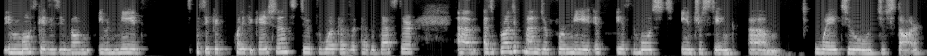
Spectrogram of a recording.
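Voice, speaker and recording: A woman's voice: medium pitch, little pitch movement, a little slow, poor audio. Italian woman guest speaking thoughtfully. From Italy. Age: young adult. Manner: thoughtful, with frequent fillers and restarts. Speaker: guest, localization project manager. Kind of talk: casual interview conversation.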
